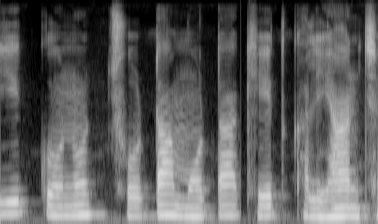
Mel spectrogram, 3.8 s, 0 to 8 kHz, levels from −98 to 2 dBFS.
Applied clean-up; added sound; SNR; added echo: none; none; none; none.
